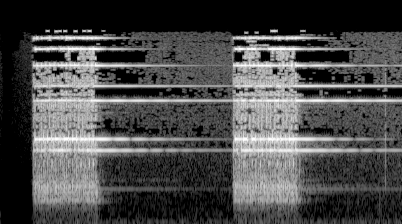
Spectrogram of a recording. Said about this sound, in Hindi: तो दोस्तों, अगली आवाज सुनकर आपके मन में क्या छवि बनती है? पुरुरुरु। ये तो फोन की घंटी की आवाज लगती है। बिल्कुल सही।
